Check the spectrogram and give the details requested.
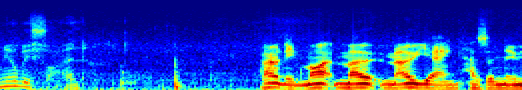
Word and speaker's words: Mojang: bit of botulism you'll be fine apparently my Mo Yang has a new name the student studio is now called Mo Yang Studios that's not a different name that's the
